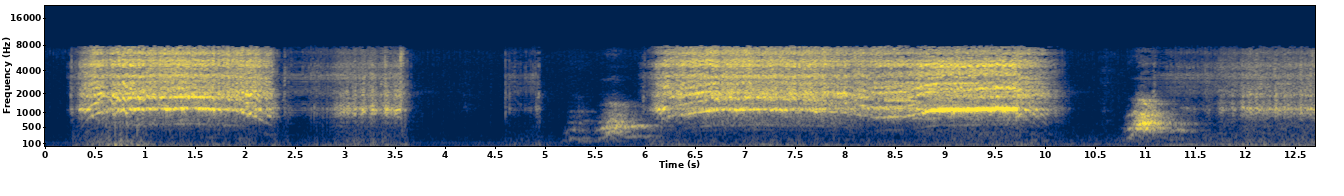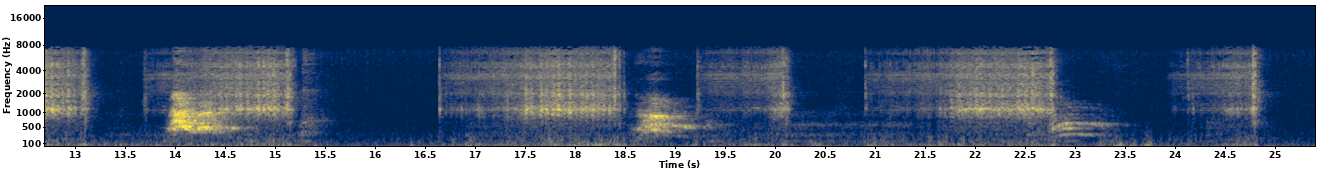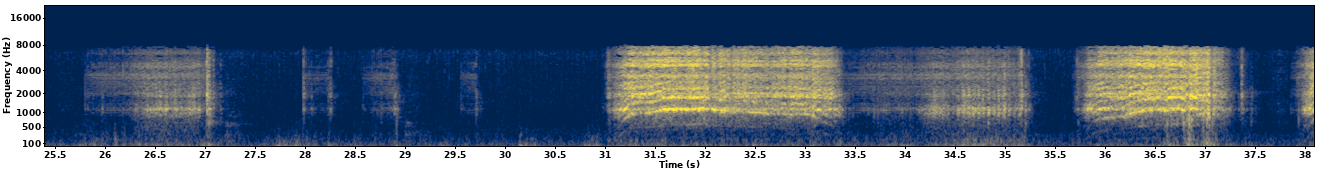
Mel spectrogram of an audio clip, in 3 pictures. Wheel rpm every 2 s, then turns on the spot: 110, 20, 0, 120, 110, 10, 20, 10, 10, 10, 20, 10, 0, 10, 0, 50, 80, 30, 70.
2-4 12-18 20-24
